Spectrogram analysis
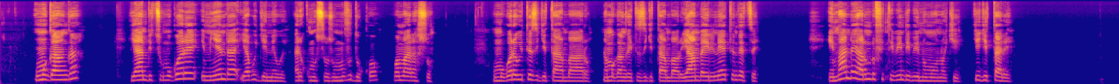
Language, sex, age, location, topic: Kinyarwanda, male, 25-35, Huye, health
